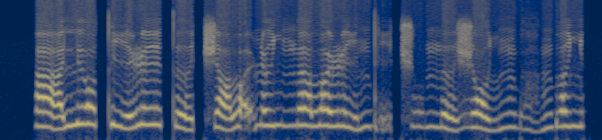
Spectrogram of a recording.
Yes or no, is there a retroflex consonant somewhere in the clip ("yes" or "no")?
yes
